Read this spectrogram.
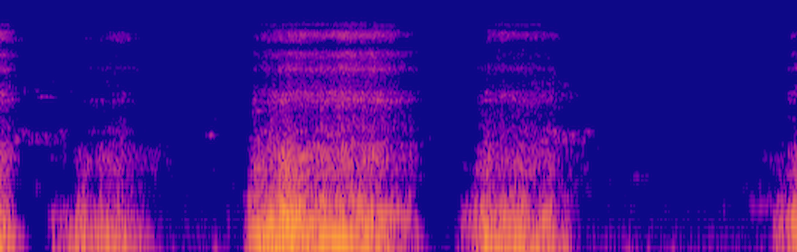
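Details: Sleeping girl: two deep, rumbling snores on inhalation, each over a second, with quiet breathing between; loud snoring during sleep.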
